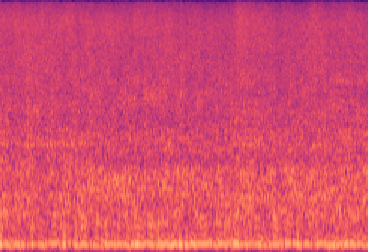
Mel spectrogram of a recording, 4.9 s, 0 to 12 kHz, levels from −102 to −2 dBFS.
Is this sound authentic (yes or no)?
no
